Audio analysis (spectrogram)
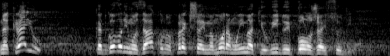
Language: Serbian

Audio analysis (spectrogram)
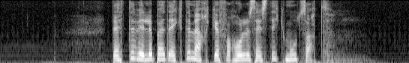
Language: Norwegian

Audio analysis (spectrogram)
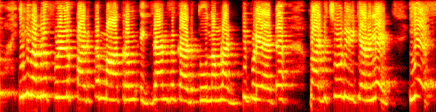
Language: Malayalam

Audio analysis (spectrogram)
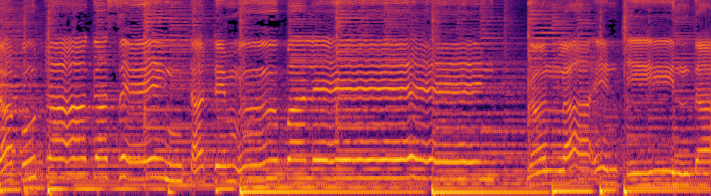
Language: Indonesian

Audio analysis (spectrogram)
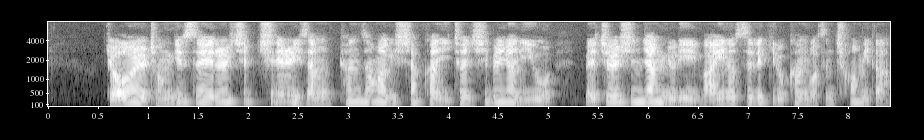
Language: Korean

